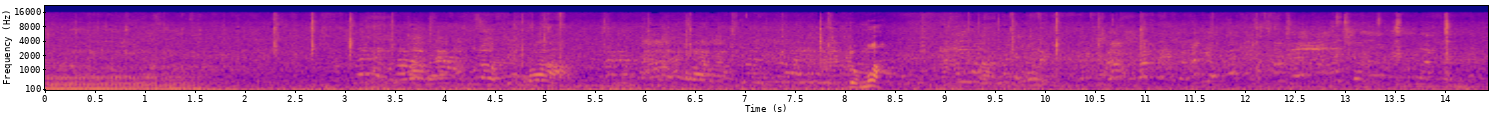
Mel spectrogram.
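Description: A young woman chews and slurps noisily close by.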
